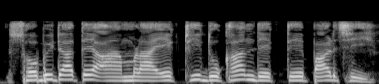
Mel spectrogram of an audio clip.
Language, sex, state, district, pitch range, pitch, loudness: Bengali, male, West Bengal, Cooch Behar, 175-210 Hz, 185 Hz, -14 LUFS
